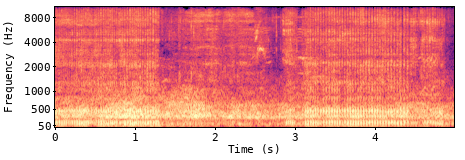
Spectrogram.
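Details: Eating and snoring pig gives dense, deep rumbling grunts in quick rough pulses, swelling and easing across the stretch without pause.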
